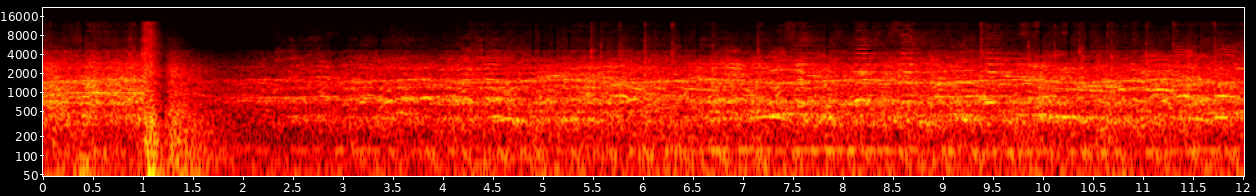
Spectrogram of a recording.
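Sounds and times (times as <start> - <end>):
crowd shouting: 0.0 - 12.0.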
